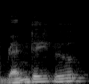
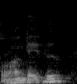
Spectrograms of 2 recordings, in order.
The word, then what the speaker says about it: rendezvous: In English it would be rendezvous, but it's rendezvous.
